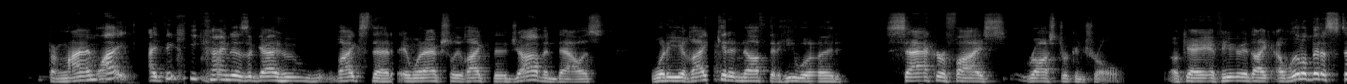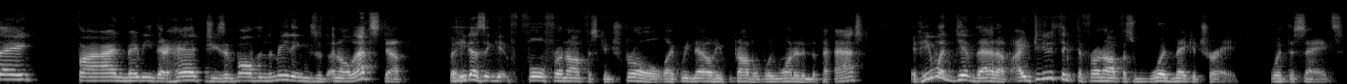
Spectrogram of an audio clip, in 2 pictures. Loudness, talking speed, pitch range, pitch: -23 LUFS, 205 wpm, 140-180 Hz, 155 Hz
